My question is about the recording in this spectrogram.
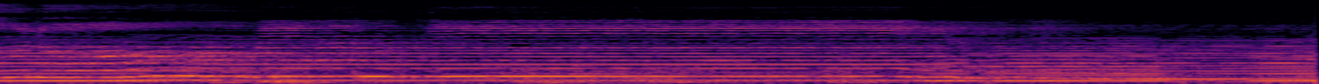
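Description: Sikh shabad kirtan: a woman sings a devotional hymn over steady harmonium chords. Her voice rises near the start and holds one long note for about four seconds before falling back.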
